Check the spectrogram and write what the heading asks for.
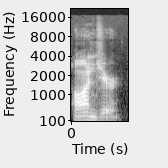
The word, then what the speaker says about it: Aunger: So my last name is Aunger. It's pronounced Aunger.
